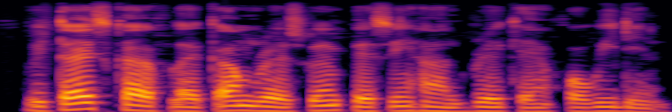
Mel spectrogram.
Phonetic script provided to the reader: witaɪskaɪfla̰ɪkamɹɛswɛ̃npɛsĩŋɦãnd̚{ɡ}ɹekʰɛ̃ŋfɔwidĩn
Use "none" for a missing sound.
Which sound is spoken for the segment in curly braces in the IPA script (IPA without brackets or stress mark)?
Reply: b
